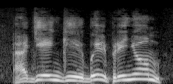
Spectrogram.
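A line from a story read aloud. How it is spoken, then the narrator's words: Shouted. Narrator (Russian): крикнул он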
